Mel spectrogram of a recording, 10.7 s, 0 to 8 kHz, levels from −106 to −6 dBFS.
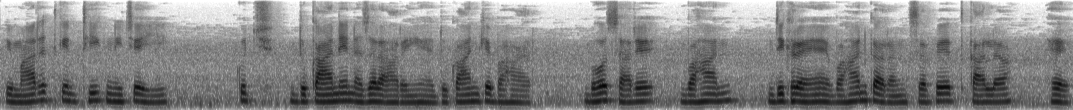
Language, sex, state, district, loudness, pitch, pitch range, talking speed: Hindi, male, Bihar, Muzaffarpur, -19 LUFS, 150 Hz, 140-160 Hz, 145 wpm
